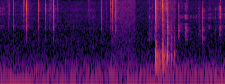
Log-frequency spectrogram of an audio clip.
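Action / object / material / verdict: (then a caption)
scrape / bar of soap cut with a steel blade / soap / none. A steel utility knife blade shaves and carves slices off a solid, hand-sized red bar soap with a glitter coating and a cream-coloured core, held in the hand. Quiet, dry scraping and crisp cutting ticks are spaced across the clip. A louder burst of cuts near the end gives a brief, bright, crackling scrape.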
